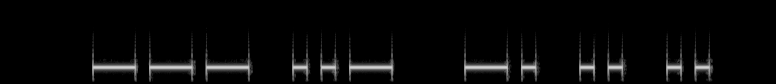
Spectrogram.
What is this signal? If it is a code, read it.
Morse code, heard as a keyed tone, about 8 wpm, 800 Hz. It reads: OUNII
